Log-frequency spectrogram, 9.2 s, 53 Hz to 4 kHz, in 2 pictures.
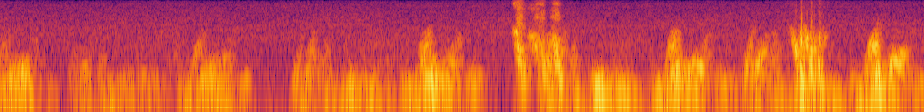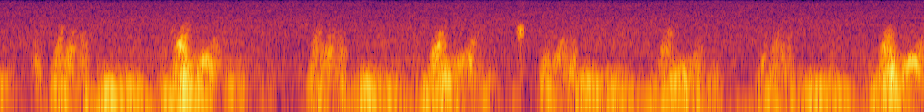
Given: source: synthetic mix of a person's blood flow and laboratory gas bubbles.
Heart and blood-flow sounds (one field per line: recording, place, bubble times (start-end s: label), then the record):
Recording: Doppler ultrasound of blood flow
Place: precordium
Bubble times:
2.55-2.82 s: bubbles
3.94-4.15 s: bubbles
7.20-7.25 s: bubbles
From the record:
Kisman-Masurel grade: 123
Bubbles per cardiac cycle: 1 to 2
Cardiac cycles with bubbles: 10 to 50%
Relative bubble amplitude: loud (0.450 to 0.775)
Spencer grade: 2 (many but less than half of the cardiac periods contain bubble signals, singularly or in groups)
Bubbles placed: only in the low amplitude regions of the cardiac cycle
